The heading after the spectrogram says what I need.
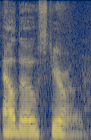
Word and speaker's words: aldosterone: And the next one we need to talk about is aldosterone, or aldosterone. It's pronounced both ways.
